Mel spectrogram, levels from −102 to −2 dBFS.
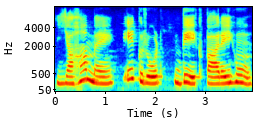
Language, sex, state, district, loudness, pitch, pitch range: Hindi, female, Bihar, Kaimur, -13 LUFS, 210 Hz, 200-240 Hz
